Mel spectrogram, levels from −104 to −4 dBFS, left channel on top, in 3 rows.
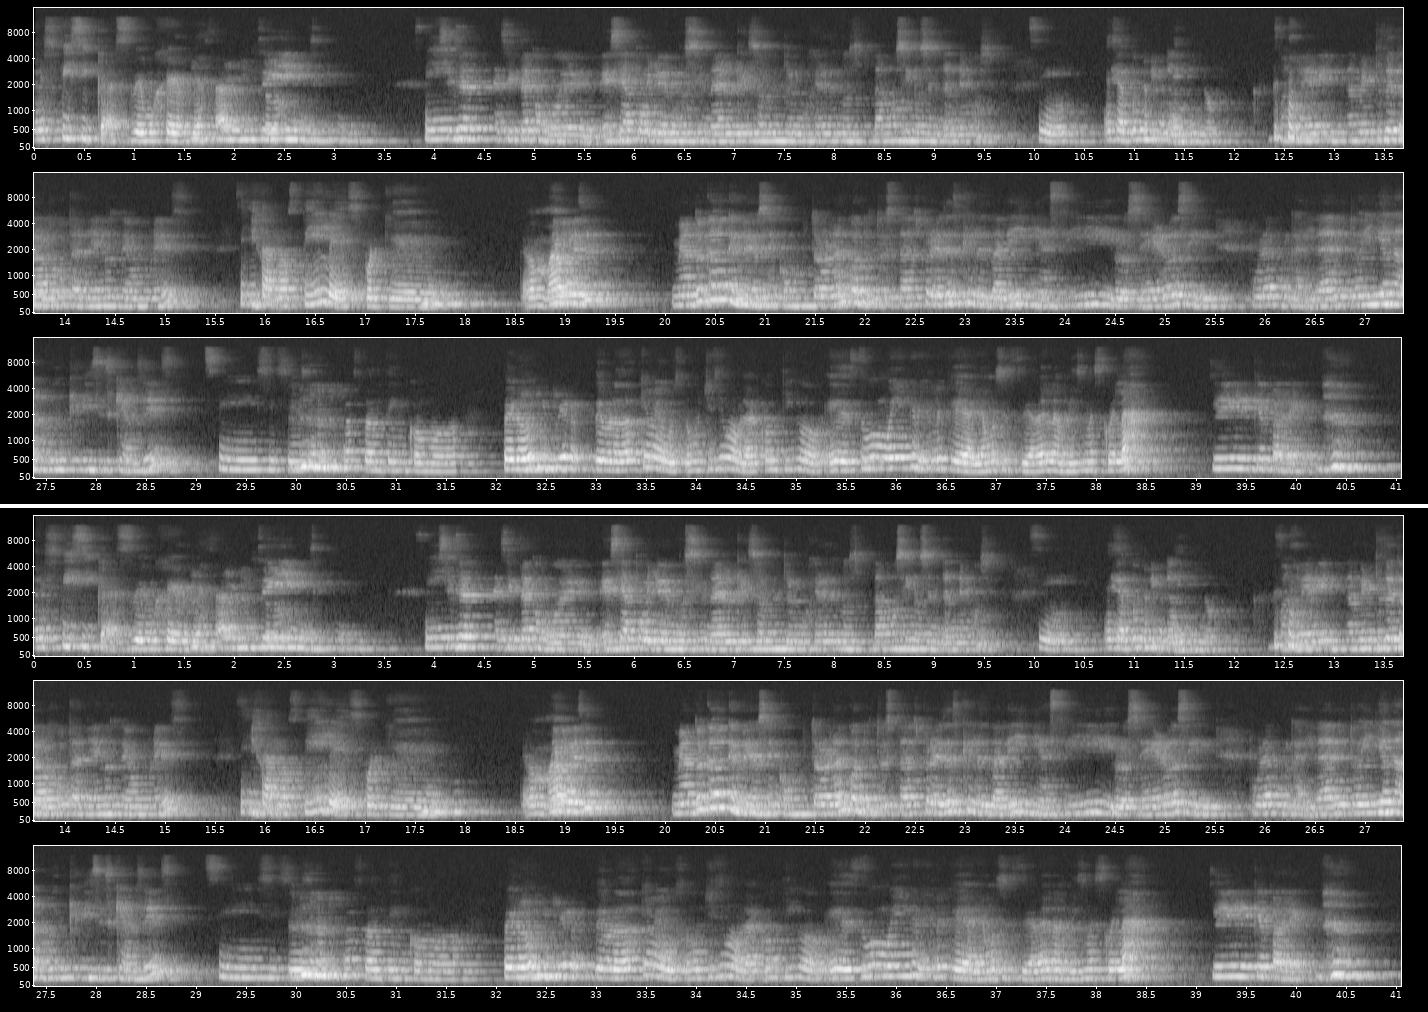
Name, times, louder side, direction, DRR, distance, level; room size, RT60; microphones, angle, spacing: voice 1, 0.0-2.0 2.3-2.5 3.9-4.2 10.0-10.4 10.7-11.0 11.2-11.8 12.4-12.5 15.8-17.8 18.6-19.1 29.2-30.2 30.7-31.6 32.1-38.5, left 1 dB, 60° left, 2 dB, 0.9 m, -21 dB
voice 2, 1.6-3.3 4.1-9.5 10.8-11.7 12.5-15.2 15.8-16.2 17.6-18.0 18.8-19.3 20.1-25.6 25.8-28.7 29.9-30.5 32.2-32.7 39.2-40.5, right 1 dB, 10° right, -6 dB, 2.5 m, -23 dB
8.4 x 6.1 x 6.1 m, 1.1 s
head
